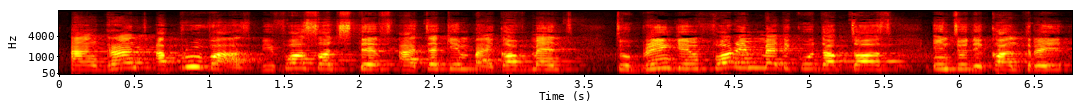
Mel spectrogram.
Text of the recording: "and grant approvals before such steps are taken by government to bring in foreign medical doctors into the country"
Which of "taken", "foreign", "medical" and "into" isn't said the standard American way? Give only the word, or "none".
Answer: none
